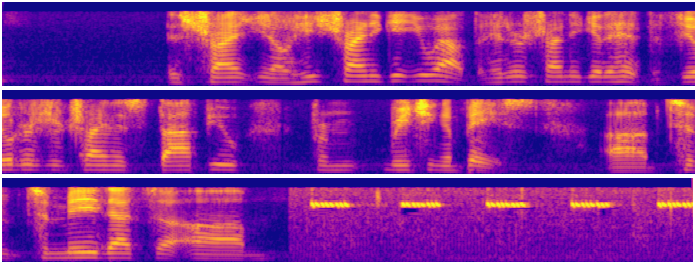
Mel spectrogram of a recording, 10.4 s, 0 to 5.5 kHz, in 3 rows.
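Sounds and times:
speech: 0:00.8 - 0:08.4
crickets chirping sound effect: 0:08.4 - 0:10.3.

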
